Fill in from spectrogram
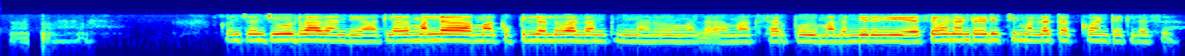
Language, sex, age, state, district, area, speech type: Telugu, female, 30-45, Telangana, Warangal, rural, conversation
